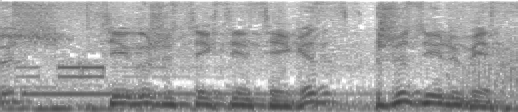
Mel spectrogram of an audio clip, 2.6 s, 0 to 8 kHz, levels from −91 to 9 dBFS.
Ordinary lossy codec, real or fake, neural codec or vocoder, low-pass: none; real; none; none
